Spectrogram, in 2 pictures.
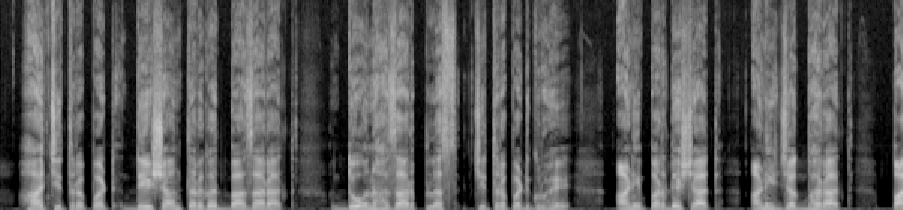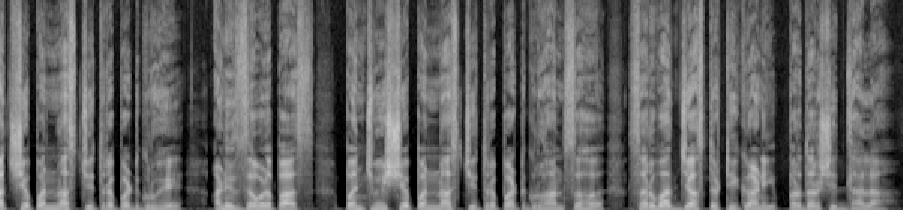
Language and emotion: Marathi, neutral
